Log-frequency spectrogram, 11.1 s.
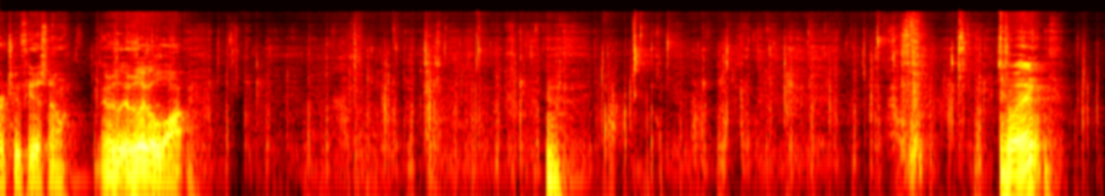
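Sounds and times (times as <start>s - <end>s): man chewing with wet smacks: 0.7s - 11.0s.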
